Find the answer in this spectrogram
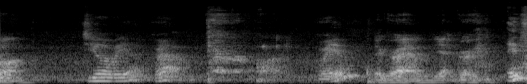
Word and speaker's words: Graeme: By the way, I have you on my phone saved as Graeme.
